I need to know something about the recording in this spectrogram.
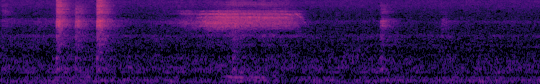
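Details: Smokey the cat asleep and snoring: a few quick sharp clicks open the moment, then one hoarse, breathy snore under a second long with a faint whistling undertone, then quiet low hum.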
